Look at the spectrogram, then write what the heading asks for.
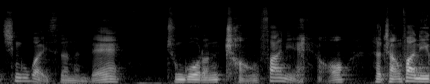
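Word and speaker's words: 盛: 翻炒 뒤집고 볶고 加料 조미료도 넣고 정 발음 조심하십시오. 그렇죠? 정으로 읽어야 돼요. 성이 아니라. 물론 흥성하다 할 때는 성이지만요. 밥이나 이런 걸 담다 할 때는 정 菜, 요리를 담다라고 할 때 정 菜, 정판 한 뭐죠?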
